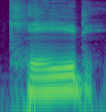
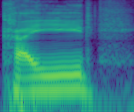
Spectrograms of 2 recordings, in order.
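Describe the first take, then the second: First: The name has an American-style pronunciation. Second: The name has a non-American, Moroccan-style pronunciation. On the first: The speaker calls it wrong. "It is not Cade" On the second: The speaker calls it right. "it is Kaid"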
